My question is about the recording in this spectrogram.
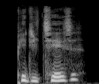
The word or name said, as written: petitesse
